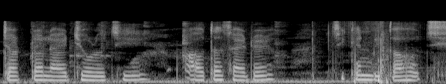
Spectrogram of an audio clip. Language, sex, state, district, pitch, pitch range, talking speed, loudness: Odia, female, Odisha, Khordha, 185 Hz, 125-200 Hz, 135 wpm, -20 LUFS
